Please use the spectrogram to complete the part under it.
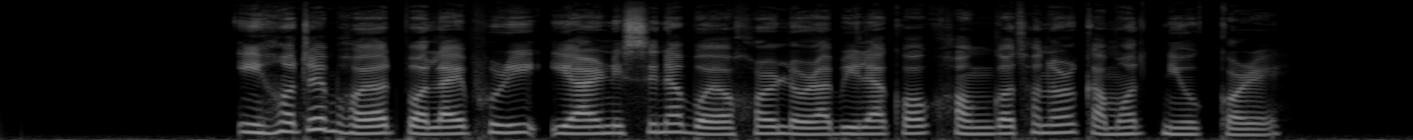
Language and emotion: Assamese, neutral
